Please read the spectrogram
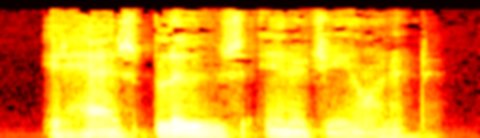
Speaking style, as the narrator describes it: Maura said

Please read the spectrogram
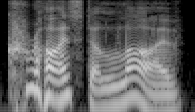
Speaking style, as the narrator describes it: he laughed

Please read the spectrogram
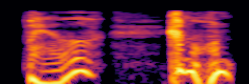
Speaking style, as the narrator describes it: said Hermione slightly nervously

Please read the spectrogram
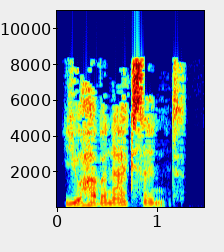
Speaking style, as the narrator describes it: he finally says

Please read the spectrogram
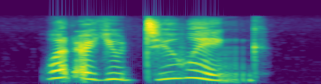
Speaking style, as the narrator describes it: Lee asked, her voice small

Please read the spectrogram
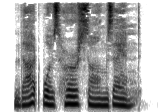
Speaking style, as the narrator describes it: Lito whispered

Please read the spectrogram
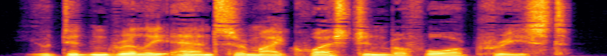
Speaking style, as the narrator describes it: Serene whispered

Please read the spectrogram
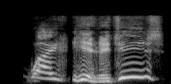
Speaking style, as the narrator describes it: I cried in amazement

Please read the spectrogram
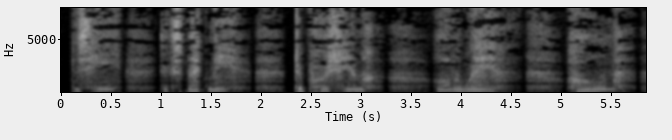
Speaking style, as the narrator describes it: I asked myself, panting

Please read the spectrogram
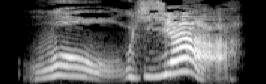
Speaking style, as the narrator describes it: I faltered

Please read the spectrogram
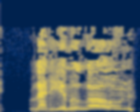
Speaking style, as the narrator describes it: moaned the voice of little Blaine

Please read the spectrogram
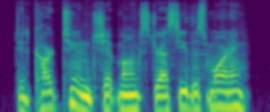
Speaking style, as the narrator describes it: he grumbles

